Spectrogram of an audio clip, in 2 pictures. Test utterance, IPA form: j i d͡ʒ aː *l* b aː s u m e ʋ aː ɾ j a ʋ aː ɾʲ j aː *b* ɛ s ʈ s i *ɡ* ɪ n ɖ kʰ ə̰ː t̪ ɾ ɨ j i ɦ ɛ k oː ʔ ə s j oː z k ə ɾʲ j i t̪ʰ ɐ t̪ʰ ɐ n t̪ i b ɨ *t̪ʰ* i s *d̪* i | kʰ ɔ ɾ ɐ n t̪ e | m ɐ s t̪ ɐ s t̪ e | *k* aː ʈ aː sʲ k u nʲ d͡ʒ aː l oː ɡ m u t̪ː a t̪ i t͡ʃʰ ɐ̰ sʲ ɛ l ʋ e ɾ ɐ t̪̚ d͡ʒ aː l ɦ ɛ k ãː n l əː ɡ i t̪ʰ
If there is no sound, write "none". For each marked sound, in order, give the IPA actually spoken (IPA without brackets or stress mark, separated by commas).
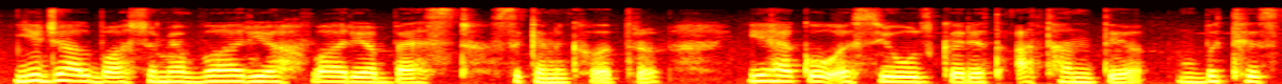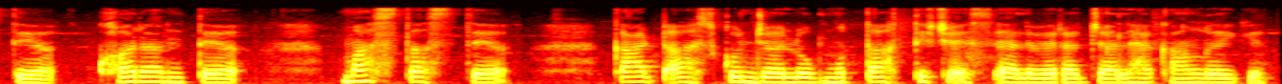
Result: l, b, k, t̪ʰ, t̪, k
